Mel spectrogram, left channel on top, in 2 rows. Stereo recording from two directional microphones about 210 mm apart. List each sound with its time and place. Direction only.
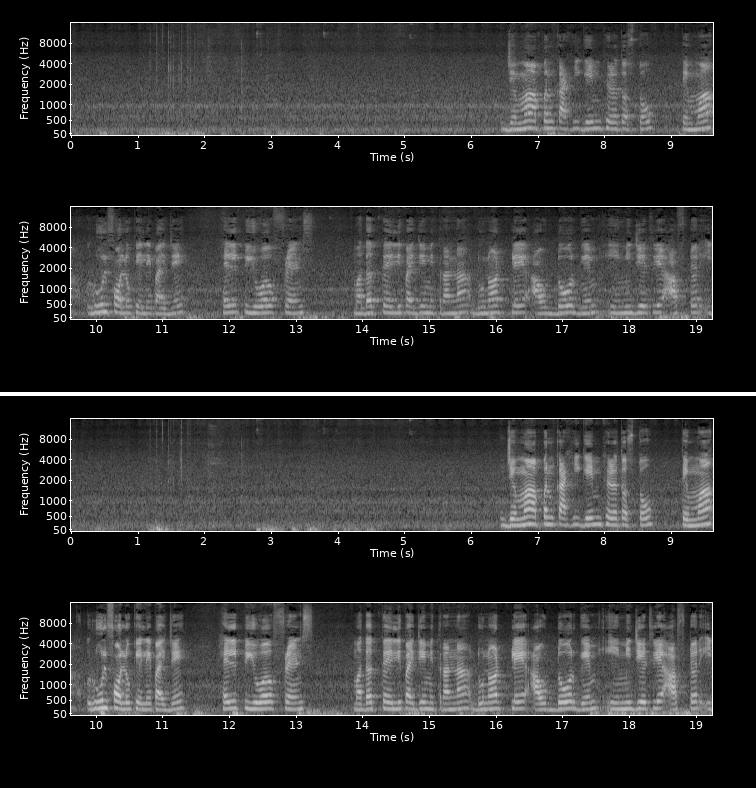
6.5 s a woman's voice: 45° right (ahead or behind)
